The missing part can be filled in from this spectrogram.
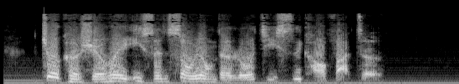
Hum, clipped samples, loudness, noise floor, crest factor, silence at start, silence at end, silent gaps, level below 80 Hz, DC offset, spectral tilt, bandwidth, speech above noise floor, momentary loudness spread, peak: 60 Hz at -30 dBFS; under 0.1%; -12 LUFS; -33 dBFS; 12 dB; 0.05 s; 0 s; none; -32 dBFS; under 0.1%; -4 dB/octave; 11.5 kHz; 22 dB; 5 LU; 0 dBFS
